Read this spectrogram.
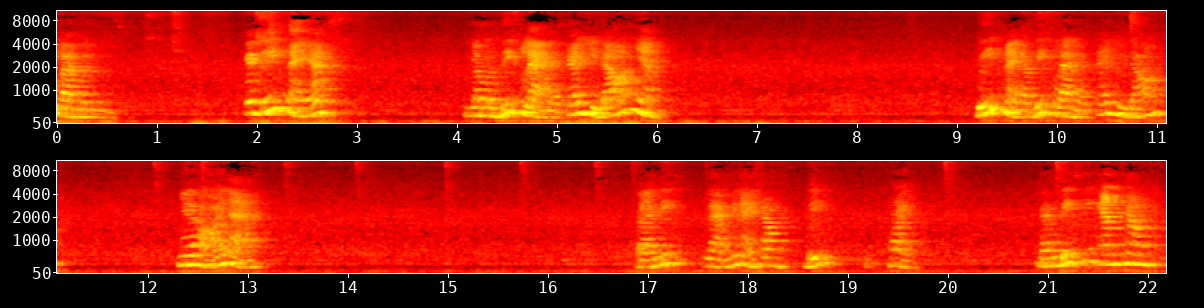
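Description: A woman speaks clearly and slowly, pausing between phrases, close by.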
